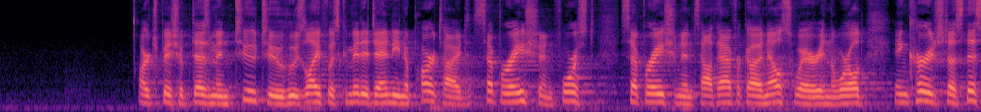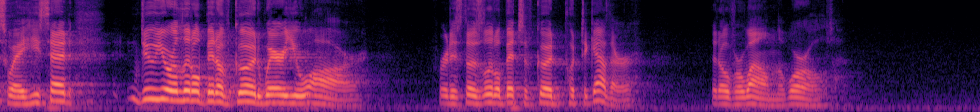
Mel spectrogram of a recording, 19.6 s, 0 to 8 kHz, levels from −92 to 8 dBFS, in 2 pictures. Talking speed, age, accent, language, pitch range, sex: 155 wpm, 30-49, American, English, 135-180 Hz, male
